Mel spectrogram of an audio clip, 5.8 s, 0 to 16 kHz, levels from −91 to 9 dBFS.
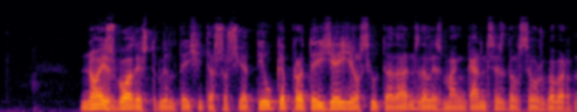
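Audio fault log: Listening closely to the speech, nothing stood out as a fault at any point.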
